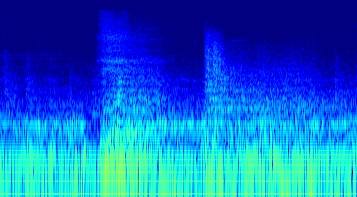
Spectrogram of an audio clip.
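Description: A digital card game plays a whooshing impact effect.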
